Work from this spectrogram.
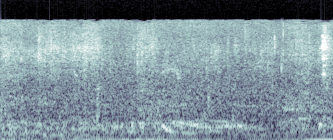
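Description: Pigeons at a loft after the final race of the season coo softly and repeatedly over a steady low background hum, with no voices.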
